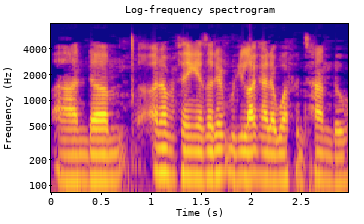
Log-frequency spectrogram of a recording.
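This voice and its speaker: Talking at a very fast pace, a man with a medium-pitched voice keeps a monotone, flat intonation over noticeable background noise. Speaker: gaming youtuber. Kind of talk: gameplay commentary. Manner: hesitant, many ums.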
